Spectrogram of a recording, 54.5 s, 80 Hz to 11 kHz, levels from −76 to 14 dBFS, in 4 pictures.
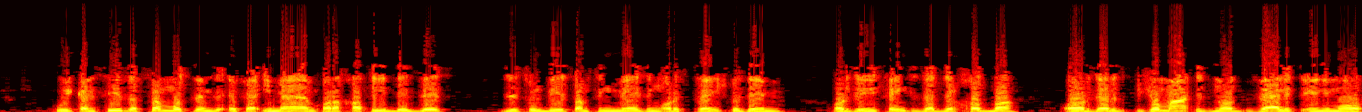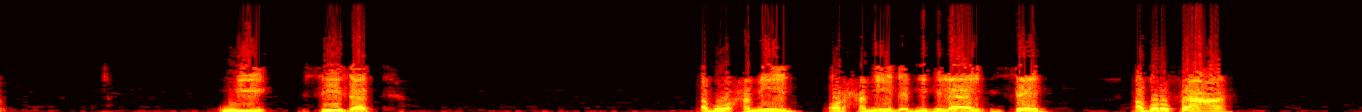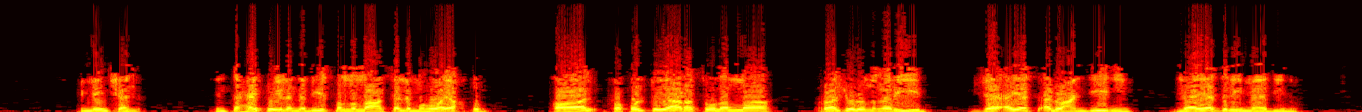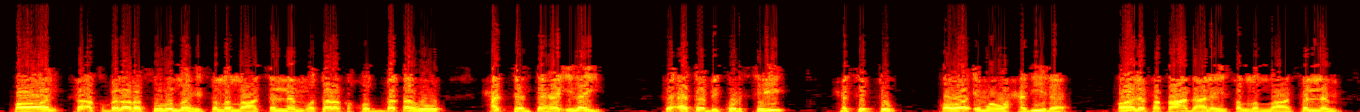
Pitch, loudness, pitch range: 115 Hz, -9 LUFS, 105-130 Hz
